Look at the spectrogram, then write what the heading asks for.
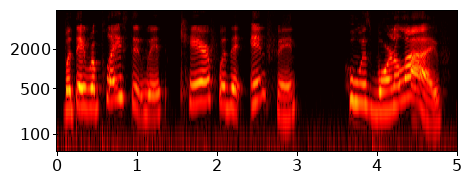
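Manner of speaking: heated outrage. Real, not acted. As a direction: build to an indignant peak. Climactic outraged reading.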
